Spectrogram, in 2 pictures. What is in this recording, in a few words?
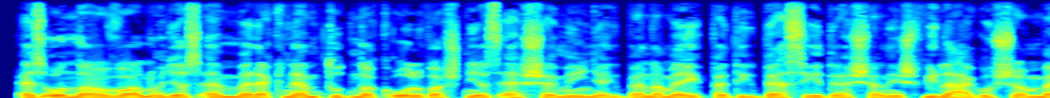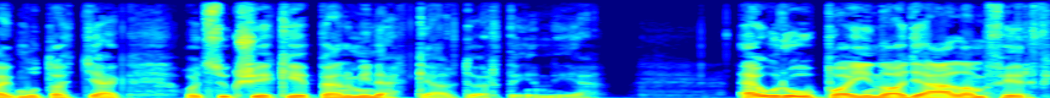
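Hungarian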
